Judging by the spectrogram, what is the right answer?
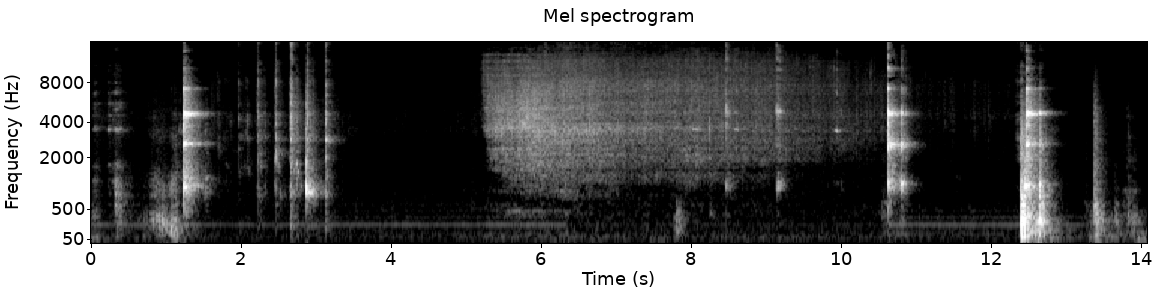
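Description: Banana-and-egg pancake batter sizzling as it is poured into a hot buttered nonstick frying pan: a hiss that starts suddenly about five seconds in and fades away over the next few seconds. Sharp clinks of a fork and utensils against the bowl and pan come before and after, with a heavier knock near the end.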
